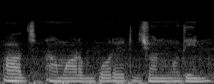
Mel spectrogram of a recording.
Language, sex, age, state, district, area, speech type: Bengali, male, 18-30, West Bengal, Malda, urban, read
